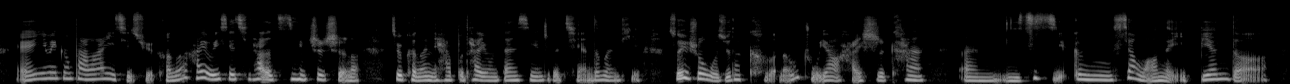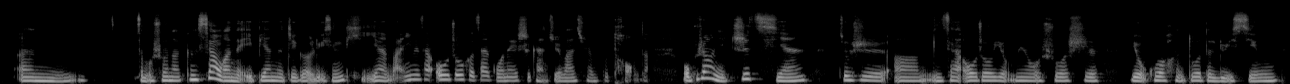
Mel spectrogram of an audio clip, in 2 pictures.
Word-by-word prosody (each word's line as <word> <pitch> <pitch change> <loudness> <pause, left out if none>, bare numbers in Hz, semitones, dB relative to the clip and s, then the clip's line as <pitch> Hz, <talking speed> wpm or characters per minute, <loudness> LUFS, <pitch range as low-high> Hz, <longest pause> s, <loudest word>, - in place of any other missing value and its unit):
哎， 200 - 0
因 250 +4 0
为 275 0 0
跟 275 -1 -3
爸 250 -4 0
妈 240 +2 0
一 255 - 0
起 230 0 -2
去， - - -4
可 170 - -2
能 220 +11 0
还 295 0 +1
有 245 -7 +6
一 235 - +4
些 235 -2 +2
其 235 0 -3
他 250 - +3
的 - - +5
资 210 +4 -1
金 235 -2 +6
支 220 0 +1
持 210 - +1
呢， 170 +2 0 0.3
就 220 - +6
可 210 -1 +2
能 185 0 +4
你 - - +2
还 195 +1 0
不 195 - -2
太 210 -2 +1
用 180 -1 +2
担 195 +1 +1
心 195 -1 0
这 220 - -6
个 - - -1
钱 - - -4
的 195 - +1
问 195 -2 +1
题。 195 +1 -6 0.3
所 - - +4
以 300 - +8
说 265 -2 +4
我 185 -8 +3
觉 165 - 0
得 220 +4 +1
可 215 - -6
能 320 - -2
主 - - -2
要 185 -1 +1
还 175 - -3
是 180 0 -1
看， 195 +1 -1 0.3
嗯， 170 0 0
你 165 -3 +2
自 160 - 0
己 285 0 -3
更 210 -4 +3
向 220 +5 0
往 180 -2 +2
哪 165 - +1
一 190 - -4
边 235 +4 +3
的， 210 -2 -3 0.3
嗯， 165 -1 +1 0.6
怎 - - 0
么 - - 0
说 185 +2 0
呢， 180 -1 +2
更 220 +4 +3
向 250 +4 +4
往 170 -6 +5
哪 150 - +1
一 - - +1
边 180 0 +2
的 170 - +1
这 160 +1 -2
个 - - 0
旅 - - 0
行 165 +4 0
体 190 - -9
验 175 -2 0
吧。 - - -5
因 200 +4 -1
为 - - -1
在 225 0 -4
欧 220 0 +3
洲 225 0 +1
和 210 - -3
在 200 +1 -4
国 165 -4 -4
内 170 0 -3
是 175 - -6
感 170 0 -7
觉 170 - -5
完 155 +1 -3
全 175 -3 -8
不 - - -16
同 - - -9
的。 - - -16 0.3
我 - - +4
不 - - -2
知 295 - +3
道 290 - +1
你 180 -6 +3
之 170 +11 0
前 185 -7 0 0.3
就 200 - +1
是 190 -3 -1
啊， 165 0 -1
你 170 -3 0
在 175 +2 -2
欧 175 +2 +2
洲 180 0 +1
有 170 0 -1
没 180 -3 -2
有 170 0 -1
说 170 +1 -2
是 170 0 -3 0.3
有 165 -3 +3
过 185 -1 +1
很 170 -1 -4
多 180 0 +1
的 165 - -1
旅 155 -1 0
行， 160 +1 0
185 Hz, 290 characters per minute, -31 LUFS, 170-225 Hz, 0.6 s, 以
